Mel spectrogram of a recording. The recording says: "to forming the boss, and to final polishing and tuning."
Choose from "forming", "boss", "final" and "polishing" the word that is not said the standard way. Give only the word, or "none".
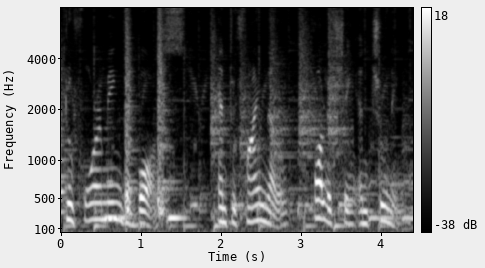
none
